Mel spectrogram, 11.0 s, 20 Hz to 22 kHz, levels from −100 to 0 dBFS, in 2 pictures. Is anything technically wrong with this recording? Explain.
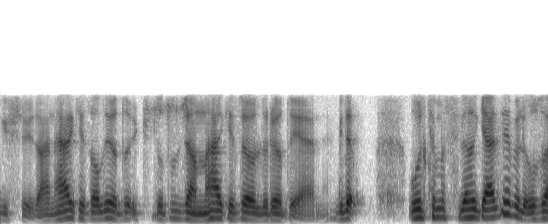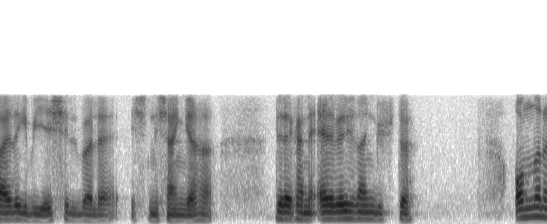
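No, the narrow band of this speech, roughly 150 Hz to 3.6 kHz with nothing above 3.8 kHz, is simply what G.711 telephone coding on a phone line sounds like and is not a fault.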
